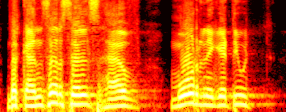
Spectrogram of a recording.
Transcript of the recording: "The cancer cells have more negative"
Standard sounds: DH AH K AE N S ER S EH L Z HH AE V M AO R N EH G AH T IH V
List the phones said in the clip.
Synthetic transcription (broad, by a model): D AH K AE N S ER S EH L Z HH AE V M AO R N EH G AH T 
